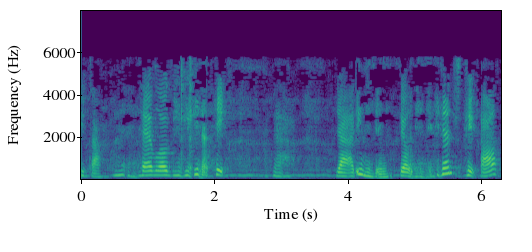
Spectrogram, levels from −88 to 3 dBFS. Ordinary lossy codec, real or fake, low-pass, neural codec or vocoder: MP3, 24 kbps; fake; 7.2 kHz; autoencoder, 22.05 kHz, a latent of 192 numbers a frame, VITS, trained on one speaker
